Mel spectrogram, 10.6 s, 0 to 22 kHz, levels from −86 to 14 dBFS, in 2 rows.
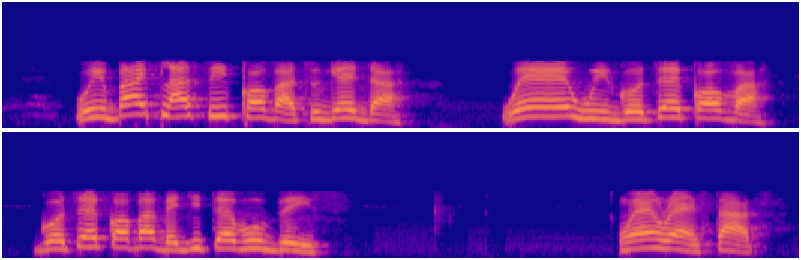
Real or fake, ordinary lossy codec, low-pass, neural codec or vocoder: real; AAC, 32 kbps; 3.6 kHz; none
